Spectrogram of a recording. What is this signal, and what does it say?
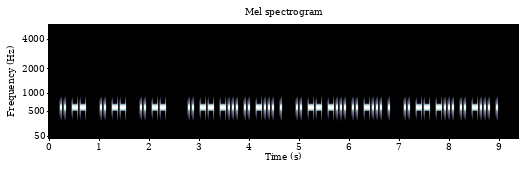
Morse code, heard as a keyed tone, about 30 wpm, 600 Hz. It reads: IM IM IM IMBIBE IMBIBE IMBIBE
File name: IM6 30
